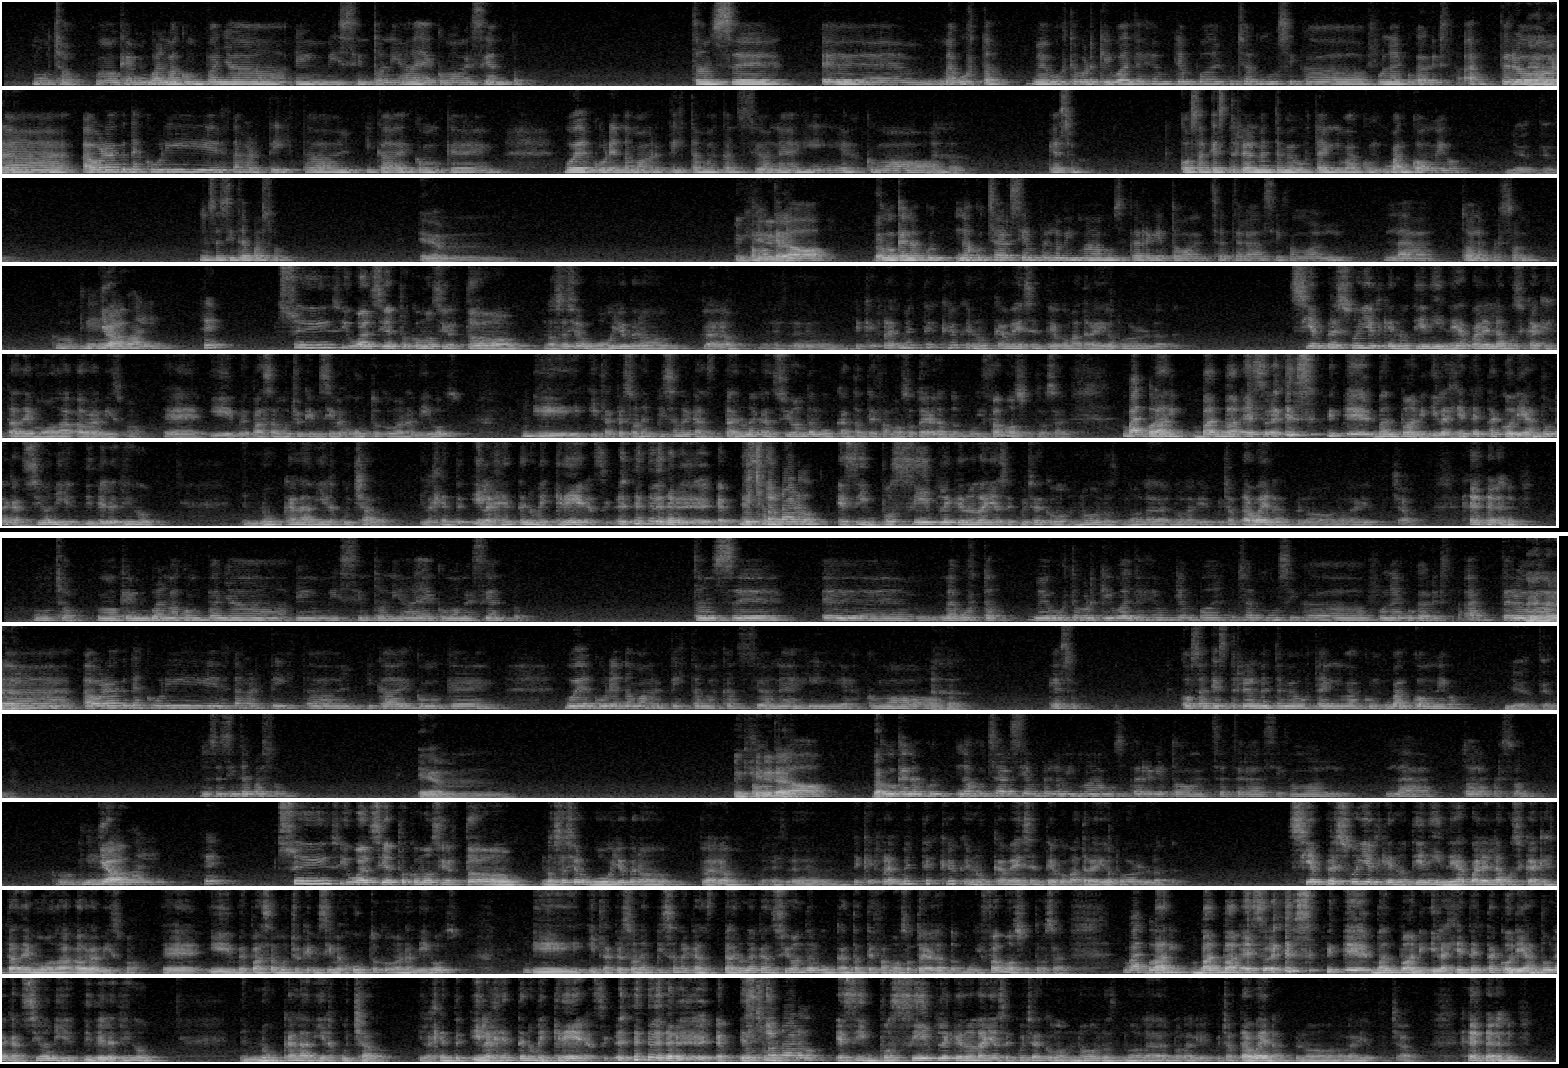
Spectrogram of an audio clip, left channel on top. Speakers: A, on the left (about 55°); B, on the right (about 65°).
A: mucho, como que igual me acompaña en mi sintonía de cómo me siento. Entonces, eh, me gusta, me gusta porque igual dejé un tiempo de escuchar música, fue una época gris, Ah, pero
B: <laughs>
A: ahora, ahora descubrí estas artistas y, y cada vez como que voy descubriendo más artistas, más canciones y es como
B: Ajá,
A: eso, cosas que es- realmente me gustan y va con- van conmigo.
B: yo entiendo.
A: No sé si te pasó,
B: Em, en general,
A: como que no.
B: dale.
A: Como que no, escu- no escuchar siempre la misma música, reggaetón, etcétera, así como el- la, todas las personas. Como que
B: Ya,
A: igual, ¿sí?
B: sí, sí, igual siento como cierto, no sé si orgullo, pero claro, es, eh, es que realmente creo que nunca me he sentido como atraído por la... Siempre soy el que no tiene idea cuál es la música que está de moda ahora mismo. Eh, y me pasa mucho que si me junto con amigos
A: Ujú.
B: Y, y las personas empiezan a cantar una canción de algún cantante famoso, estoy hablando muy famoso, o sea,
A: Bad
B: Bad,
A: Bunny.
B: Bad Bu- eso es, <laughs> Bad Bunny, y la gente está coreando una canción y, y de- les digo, nunca la había escuchado, y la gente, y la gente no me cree, así. <laughs> Es,
A: Bicho
B: im-
A: raro.
B: es imposible que no la hayas escuchado, es como, no, los- no la, no la había escuchado, está buena, pero no, no la había escuchado. <laughs>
